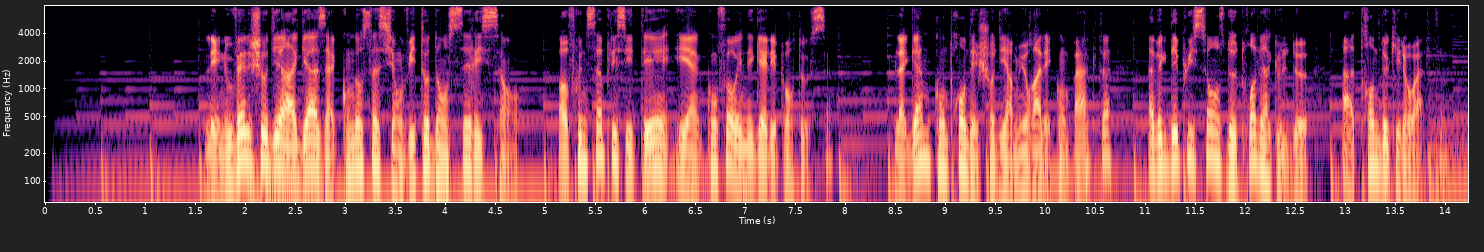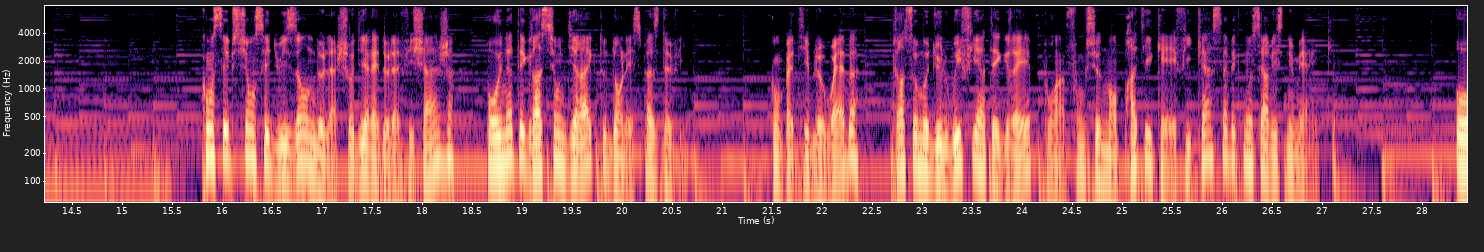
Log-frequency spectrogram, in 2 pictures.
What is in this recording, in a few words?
explainer; viessman vitodens 100; French voice-over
